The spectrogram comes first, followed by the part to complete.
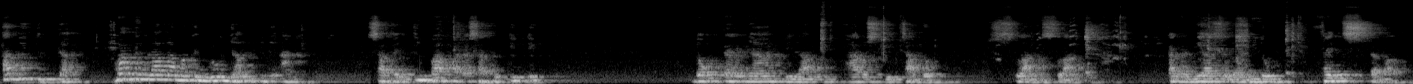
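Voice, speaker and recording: A male pastor preaches, telling a personal story in an earnest, reflective way. His voice is deep, dark and mellow. It comes from some way off the mic and rings through a very echoey hall over faint ambience. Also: animated, a little slow, pauses often, distant mic, slight background noise.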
